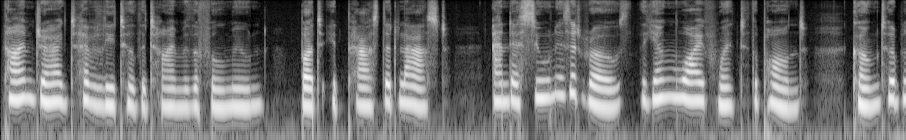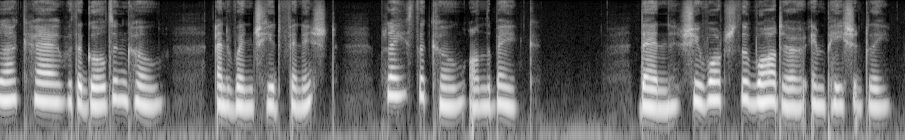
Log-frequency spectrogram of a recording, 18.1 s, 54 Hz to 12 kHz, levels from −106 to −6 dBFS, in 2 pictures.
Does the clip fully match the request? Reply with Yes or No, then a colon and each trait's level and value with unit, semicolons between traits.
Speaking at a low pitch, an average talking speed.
No: high, 220 Hz; average, 175 wpm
